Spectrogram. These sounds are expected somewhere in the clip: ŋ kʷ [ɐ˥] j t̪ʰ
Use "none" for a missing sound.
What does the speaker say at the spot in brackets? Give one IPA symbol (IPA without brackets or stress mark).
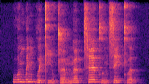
ɐ˥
